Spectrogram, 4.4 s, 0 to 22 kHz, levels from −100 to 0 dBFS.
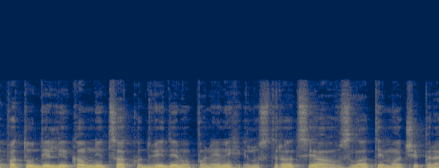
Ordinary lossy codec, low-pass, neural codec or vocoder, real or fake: none; none; vocoder, 24 kHz, 100 mel bands, Vocos; fake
